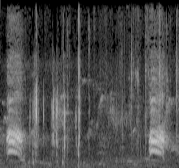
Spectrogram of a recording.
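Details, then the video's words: Two rasping caws about three seconds apart from crows feeding and squabbling in the morning, with soft clicks and tapping in between. "Many Crows Crowing sounds and Crowing noises in the Morning"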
